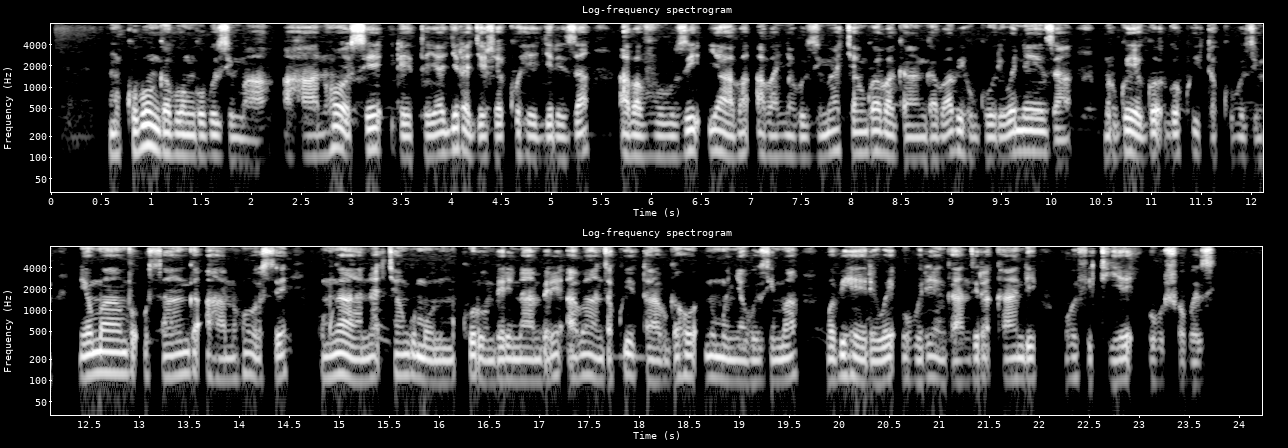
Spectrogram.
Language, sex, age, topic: Kinyarwanda, male, 18-24, health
